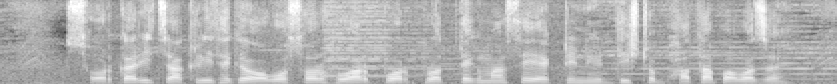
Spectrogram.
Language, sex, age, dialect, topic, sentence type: Bengali, male, 18-24, Standard Colloquial, banking, statement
